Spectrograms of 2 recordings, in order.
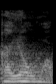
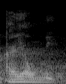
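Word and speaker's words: كيوم: Kalau yang ngerti nahwu membacanya kayauma, bukan kayaumi. Mengapa?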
